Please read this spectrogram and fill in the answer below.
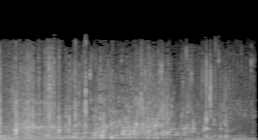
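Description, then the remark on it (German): Water pours and trickles steadily into a plastic bag holding a wood sample, a branch disc being bagged and watered so it holds together, a continuous splashing and gurgling with faint crinkling, lasting the whole moment without any voices. “Das wird jetzt eingetütet und wir packen das in Wasser, damit das schön zusammen bleibt.”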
